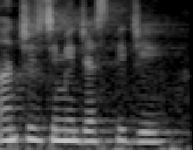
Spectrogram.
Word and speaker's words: Antes de Me Despedir: So the name of this exhibition is Before I Say Goodbye, or in my very butchered, is it Spanish? Antes? It's Portuguese. It's Antes de Me Despedir.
